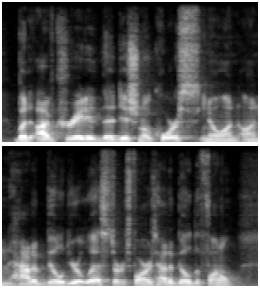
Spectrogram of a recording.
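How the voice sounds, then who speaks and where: The voice comes very fast with fairly even intonation, amid noticeable background noise and audible room echo. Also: man, medium pitch for a man. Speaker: internet marketer. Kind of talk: webinar presentation. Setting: webinar.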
